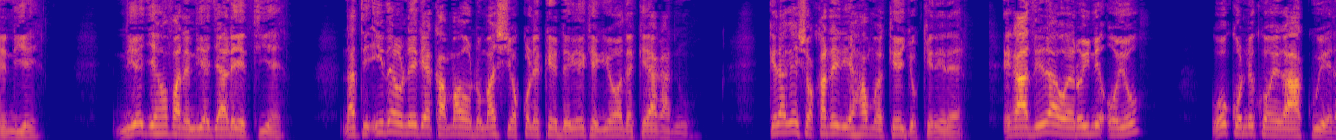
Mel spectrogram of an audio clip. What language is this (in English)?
Kikuyu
